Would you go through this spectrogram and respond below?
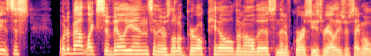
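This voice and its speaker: A man's voice: medium pitch, no room sound, clean studio sound. An American man hosting a news commentary show, reading reports and breaking off into casual, sarcastic, incredulous asides. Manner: acts out imagined dialogue, mocking and incredulous.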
